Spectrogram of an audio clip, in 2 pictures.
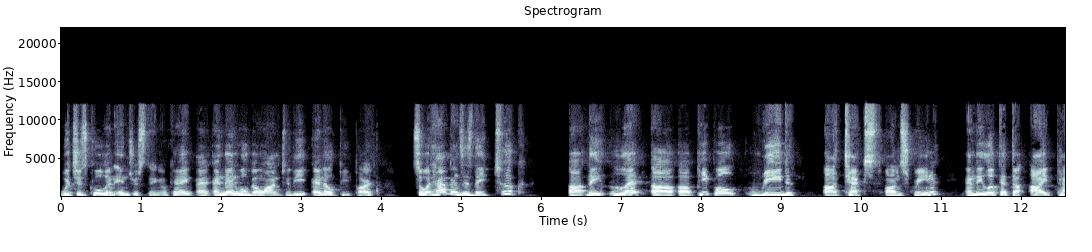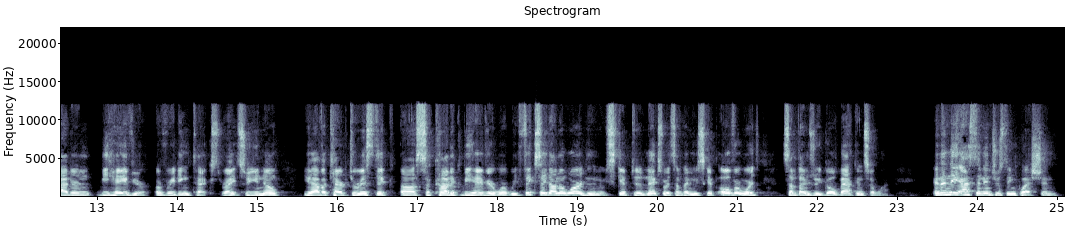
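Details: Adult male speaker; ordinary speech.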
